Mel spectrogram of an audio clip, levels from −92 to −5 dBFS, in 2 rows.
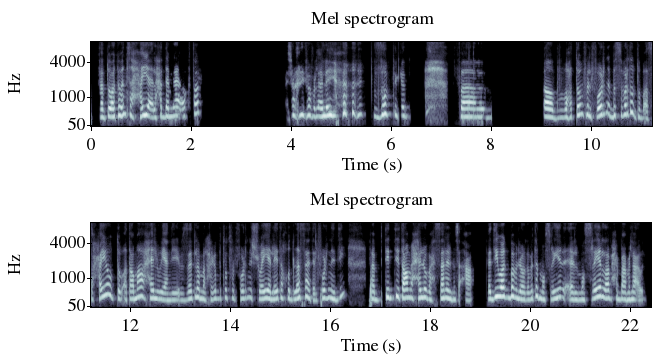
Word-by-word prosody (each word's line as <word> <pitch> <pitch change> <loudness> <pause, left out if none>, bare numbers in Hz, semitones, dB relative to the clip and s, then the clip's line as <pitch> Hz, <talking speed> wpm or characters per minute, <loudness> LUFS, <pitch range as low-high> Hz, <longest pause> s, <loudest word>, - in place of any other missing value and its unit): فبتبقى 250 +1 +4
كمان 295 +3 +3
صحّية 295 -3 +3
إلى 235 0 -1
حدٍ 250 - -1
ما 275 +2 +1 0.2
أكتر. 360 +7 -3 1.7
عشان 305 -2 -5
خايفة 305 0 0
من 265 0 -5
القليّة 285 +3 +5 0.7
بالضبط 320 +6 0
كده 280 -2 -6 0.9
فم 250 -2 +2 1.1
آه 250 -2 +8
ب 215 -1 -9
فباحطّهم 245 +7 -1
في 320 -1 -3
الفُرن 295 +3 +2
بس 295 +1 -3
برضه 330 +5 +2
بتبقى 240 -3 -6
صحّية 245 - -1
وبتبقى 230 -9 -3
طعمها 255 +7 +2
حلو، 245 -4 -1
يعني 200 0 -3
بالذات 225 +7 -4
لمّا 235 -6 0
الحاجات 215 +3 -7
بتقعُد 245 +2 -9
في 255 - -19
الفُرن 235 +3 -7
شوية 235 0 +1
اللي 215 0 0
هي - - +2
تاخد 240 -3 -5
لسعة 255 +2 +1
الفُرن 240 +4 -2
دي، 315 - -7 0.5
فبتدّي 245 +7 0
طعم 260 0 +5
حلو 255 +1 +1
باحسّها 230 +3 -1
للمسقعة، 205 -6 -2 0.3
فدي 260 +7 +4
وجبة 295 -1 +5
من 260 - -2
الوجبات 215 +5 -2
المصري 225 0 -1
ال 275 - -6
المصرية 210 +6 0
اللي 290 -4 +2
أنا 245 - +4
باحب 235 -2 -5
اعملها 210 0 0
أوي. - - -7
250 Hz, 155 wpm, -23 LUFS, 225-285 Hz, 1.7 s, آه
